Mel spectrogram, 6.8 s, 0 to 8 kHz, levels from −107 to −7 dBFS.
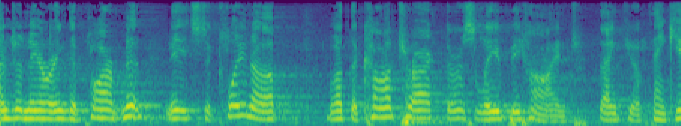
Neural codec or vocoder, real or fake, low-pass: none; real; 7.2 kHz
